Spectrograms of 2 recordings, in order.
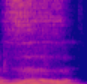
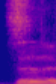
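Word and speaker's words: ず: 이거 즈 같은 경우도 스가 아니라 즈 즈 이렇게 조금 진동이 있습니다 요거는 이제 새가 아니라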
